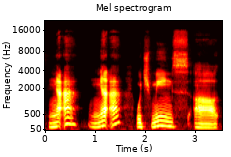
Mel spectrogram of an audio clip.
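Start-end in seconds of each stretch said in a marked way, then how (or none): 0.1-1.5 "ngã" broken in the middle, then rising. Shown as a demonstration. Host naming the fifth tone, "ngã" cut and rising. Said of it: "the name of the tone is".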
